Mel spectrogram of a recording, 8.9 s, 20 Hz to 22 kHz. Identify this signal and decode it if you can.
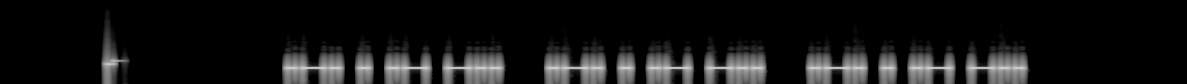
Morse code, heard as a keyed tone, about 22 wpm, 700 Hz. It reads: READ READ READ
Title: Top 500 Words Repeated 22wpm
